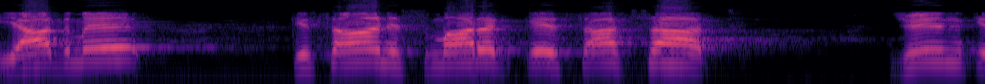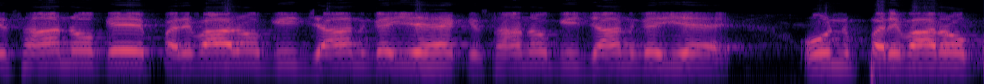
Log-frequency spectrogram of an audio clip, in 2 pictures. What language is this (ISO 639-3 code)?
hin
